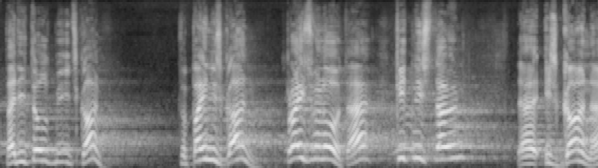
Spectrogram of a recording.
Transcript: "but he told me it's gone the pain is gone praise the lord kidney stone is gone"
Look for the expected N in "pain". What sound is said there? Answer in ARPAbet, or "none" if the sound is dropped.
N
